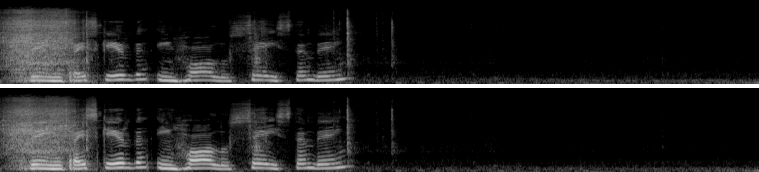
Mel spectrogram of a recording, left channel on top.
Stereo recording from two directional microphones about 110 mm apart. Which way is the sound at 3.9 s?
Centre (ahead or behind).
